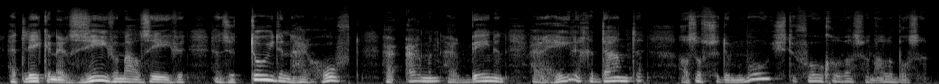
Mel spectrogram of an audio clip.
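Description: A man reads a children's story aloud in a very breathy, husky voice. His delivery is expressive and lively, dipping to soft whispers for tense moments. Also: mid-range voice, normal speed.

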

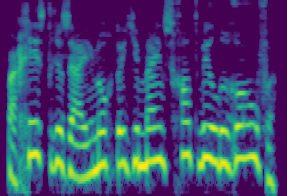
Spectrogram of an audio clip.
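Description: A woman voicing a lively, bold little pirate girl in a children's storybook, eager and bright. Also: on the high side, moderate pace, dry recording, clean studio sound, pitched above the performer's own voice, close to an everyday voice. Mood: excited.

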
